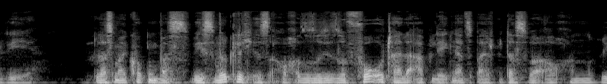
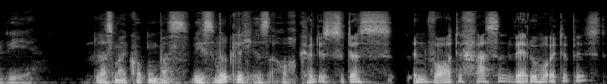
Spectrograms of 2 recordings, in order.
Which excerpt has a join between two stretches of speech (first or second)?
second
